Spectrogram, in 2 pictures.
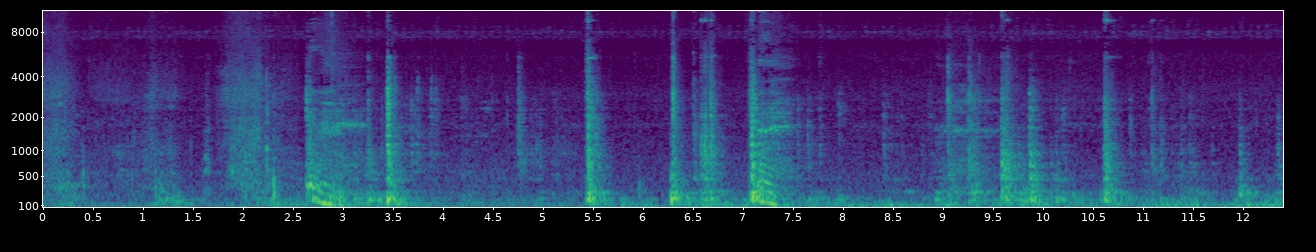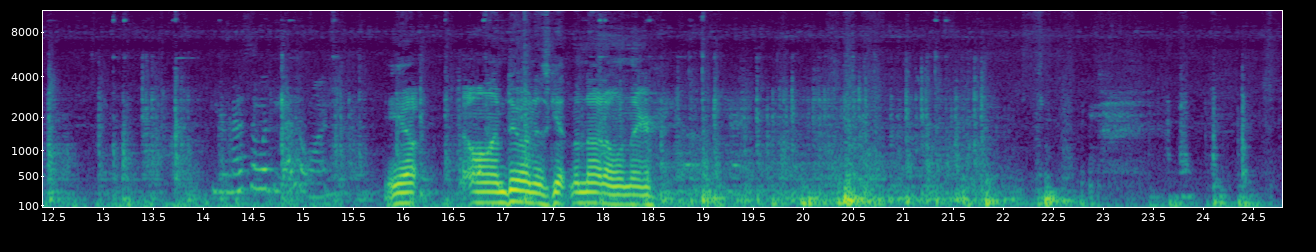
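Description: Metal tools clink and knock under a vehicle.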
